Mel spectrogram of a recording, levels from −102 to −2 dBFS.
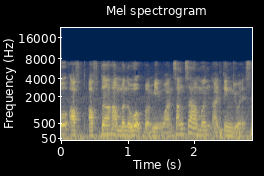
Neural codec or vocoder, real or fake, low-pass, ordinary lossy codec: none; real; 7.2 kHz; none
